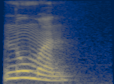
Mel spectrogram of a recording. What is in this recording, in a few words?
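"нумӧн", Komi, female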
